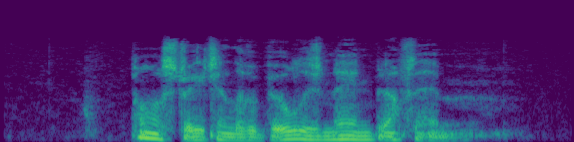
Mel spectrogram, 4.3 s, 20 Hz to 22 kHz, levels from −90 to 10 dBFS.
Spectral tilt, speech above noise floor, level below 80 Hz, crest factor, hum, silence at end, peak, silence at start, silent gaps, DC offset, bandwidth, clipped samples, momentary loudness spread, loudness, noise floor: -7 dB/octave; 49 dB; -40 dBFS; 16 dB; none; 0.7 s; -4 dBFS; 1 s; none; under 0.1%; 7.4 kHz; under 0.1%; 11 LU; -18 LUFS; -66 dBFS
